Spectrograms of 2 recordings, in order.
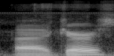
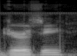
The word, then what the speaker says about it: Jers: Jers, it's pronounced like Jersey, just like the state, New Jersey. But it's a EY, or, you know, instead of EY, it's a Z. So you say Jers, like you would say Jersey.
